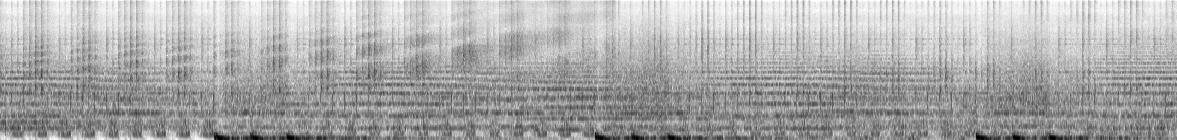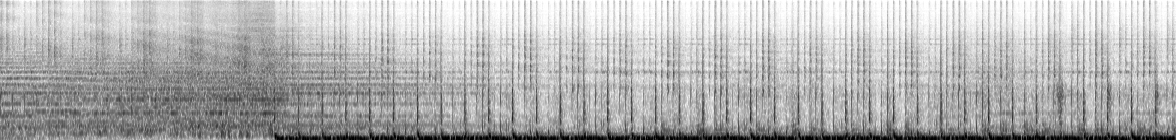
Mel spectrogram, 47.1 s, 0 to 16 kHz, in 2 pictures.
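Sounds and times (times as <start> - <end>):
ticking hi-hat: 0.0 - 47.0
light bass: 4.3 - 10.2, 11.9 - 24.9, 29.0 - 47.0
rising noise sweep: 4.3 - 31.5
horn-like synth chord: 4.3 - 32.8.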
